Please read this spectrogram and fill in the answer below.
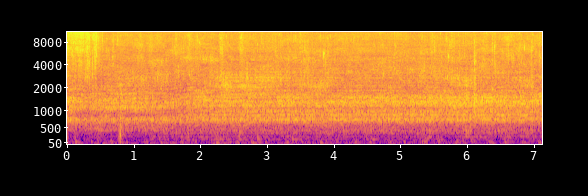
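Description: Kitchen faucet running steadily into the sink while hands are washed under it.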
